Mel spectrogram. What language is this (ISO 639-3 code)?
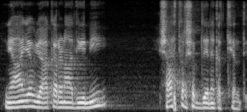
san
